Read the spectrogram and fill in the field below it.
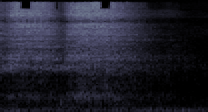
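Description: A breath sipped in through the mouth during yoga practice, a short, soft, hissing inhale heard alone and fading out.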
